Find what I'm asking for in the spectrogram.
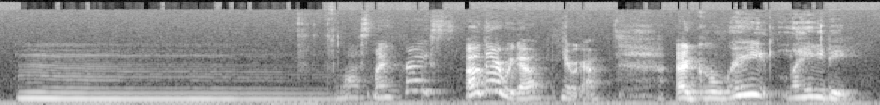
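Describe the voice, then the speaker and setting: Woman reader for kids, gravelly tone, mid pitch, storybook narration with friendly asides. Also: poor audio. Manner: gentle, chatty asides to young listeners. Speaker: children's story reader at a church. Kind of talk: reading a novel aloud to children with asides.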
